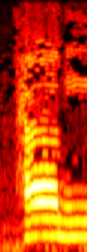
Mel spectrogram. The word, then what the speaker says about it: حم: الميم من حاميم، نلاحظ بأن حا مددناها بمقدار حركتين فقط لأنه مد طبيعي، بينما ميم مددناها ست حركات لأننا نطقنا ميما مكسورة بعدها ياء ساكنة بعدها ميم ساكنة.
